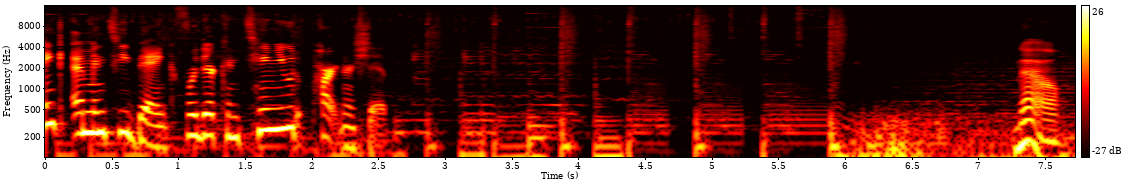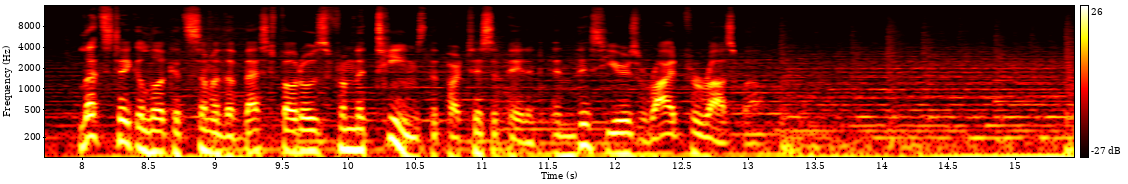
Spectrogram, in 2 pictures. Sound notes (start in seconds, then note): 3.0 bicycles riding; 5.8 graphics whooshing; 7.5 bright motivational music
